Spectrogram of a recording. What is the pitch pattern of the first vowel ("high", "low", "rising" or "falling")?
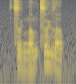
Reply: low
